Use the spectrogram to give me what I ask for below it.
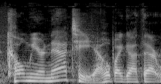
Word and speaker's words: Comirnaty: Yeah, because it sounds like Illuminati, but it's Comirnaty. Called Comirnaty.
